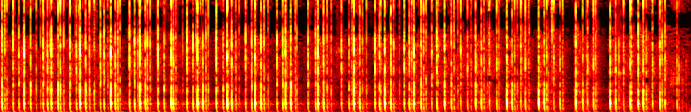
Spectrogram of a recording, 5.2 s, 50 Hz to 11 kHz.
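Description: Long nails rapidly tap and scratch the back label of a full, translucent plastic Vaseline jar filled with petroleum jelly. About fifteen quick, dry clicks ring around 880 Hz over a bright scratchy hiss, each dying away almost instantly.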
